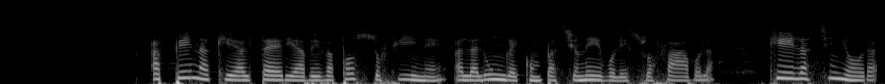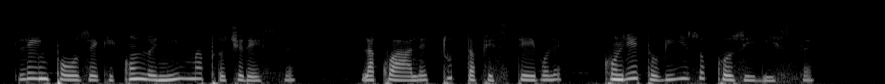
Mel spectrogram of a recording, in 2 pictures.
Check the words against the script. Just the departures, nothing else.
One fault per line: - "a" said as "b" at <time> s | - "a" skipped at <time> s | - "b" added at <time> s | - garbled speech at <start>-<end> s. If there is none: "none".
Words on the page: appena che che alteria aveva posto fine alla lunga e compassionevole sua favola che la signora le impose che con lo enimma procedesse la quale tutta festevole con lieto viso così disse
- "che" skipped at 2.4 s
